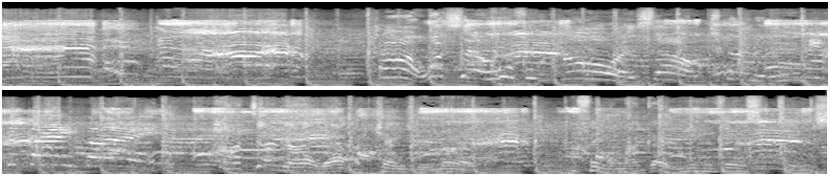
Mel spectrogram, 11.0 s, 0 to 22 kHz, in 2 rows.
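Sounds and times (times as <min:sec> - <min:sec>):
baby crying: 0:00.0 - 0:11.0
pop song with steady beat: 0:01.2 - 0:11.0.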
